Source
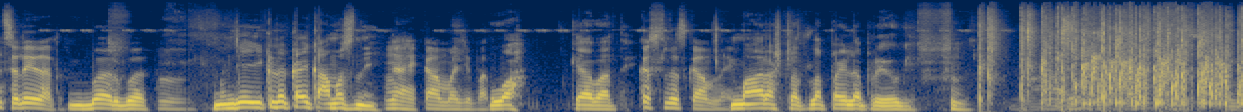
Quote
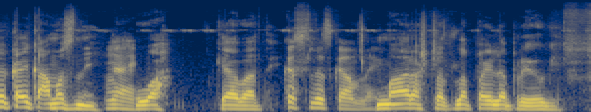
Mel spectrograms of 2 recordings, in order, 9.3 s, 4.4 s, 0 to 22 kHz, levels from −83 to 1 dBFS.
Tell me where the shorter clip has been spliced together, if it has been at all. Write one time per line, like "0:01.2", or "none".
0:01.0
